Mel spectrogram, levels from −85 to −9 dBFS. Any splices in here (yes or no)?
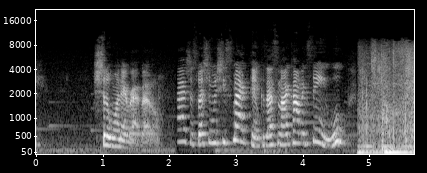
yes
